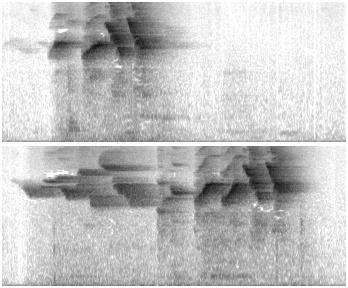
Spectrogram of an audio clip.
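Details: Double-collared seedeater song in two phrases: high twittering and buzzy notes, a short burst followed by silence, then a longer phrase of steady buzzy notes running into a rapid trill, in a quiet setting.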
